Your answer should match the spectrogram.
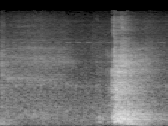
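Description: A man's short, loud breath close to a microphone, about one and a half seconds in, after a low pause.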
